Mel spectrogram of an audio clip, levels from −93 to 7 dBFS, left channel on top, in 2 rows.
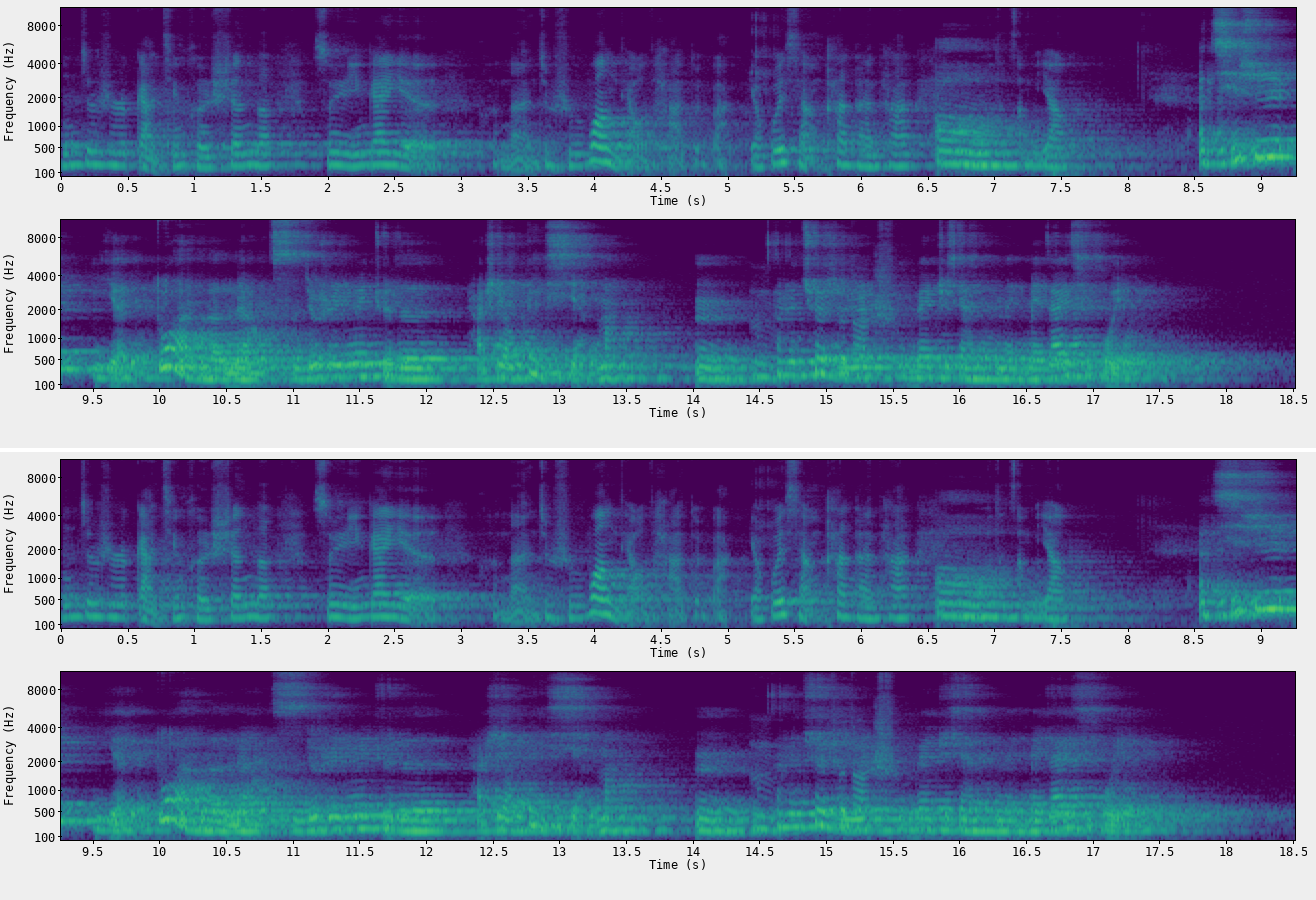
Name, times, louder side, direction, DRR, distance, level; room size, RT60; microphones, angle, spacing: voice 1, 0.0-2.8 3.2-6.6 6.9-7.6 14.4-14.7 15.1-15.5, right 1 dB, 15° right, 7 dB, 1.2 m, -37 dB
voice 2, 6.5-7.0 8.6-9.2 9.5-12.0 12.3-13.4 14.0-14.2 14.6-17.3, left 1 dB, 55° left, -1 dB, 2.7 m, -28 dB
24.0 x 18.0 x 9.0 m, 2.3 s
head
